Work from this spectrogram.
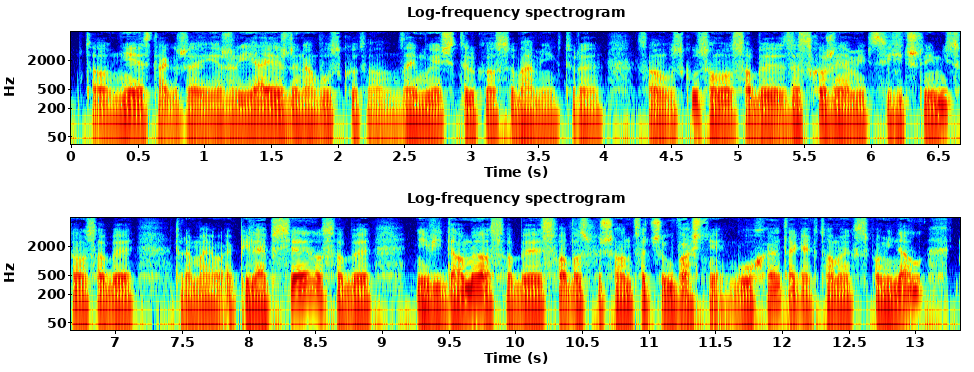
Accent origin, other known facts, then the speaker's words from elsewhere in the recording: Ciechanów, Masovian Voivodeship, Poland; Sam jestem z Ciechanowa, z miasta, w którym się urodziłem, skończyłem szkołę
